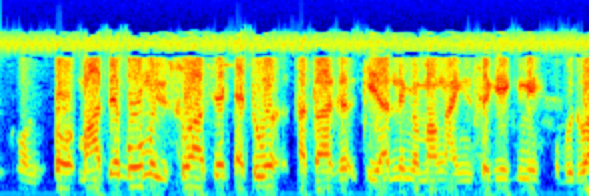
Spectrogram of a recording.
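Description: Speech only: a person talking continuously in radio talk-show audio, with brief pauses between phrases.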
